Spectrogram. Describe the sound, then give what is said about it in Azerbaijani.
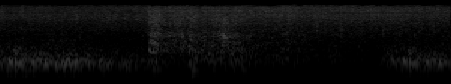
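Soft, steady rain with thunder: a continuous hiss of falling rain under low, rolling rumbles, quiet throughout with no voices. “Bu tapmacanın cavabı yağışdır. Bəli, Tanrı rəhməti olan yağış.”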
